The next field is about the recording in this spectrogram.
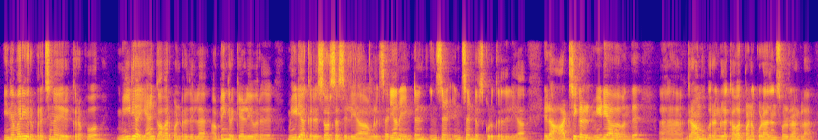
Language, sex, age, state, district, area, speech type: Tamil, male, 18-30, Tamil Nadu, Salem, urban, spontaneous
